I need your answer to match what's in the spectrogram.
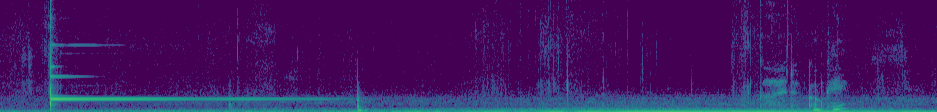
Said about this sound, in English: Okay, last but not least, with the hearing, I just have my tuning fork here. I'm gonna put this near your head. Just let me know, again, with your eyes closed, when you don't hear the humming anymore, okay?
